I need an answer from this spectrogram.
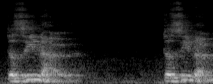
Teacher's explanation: So usually when does is followed by he, what do you do to the H sound? You drop it in natural pronunciation.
